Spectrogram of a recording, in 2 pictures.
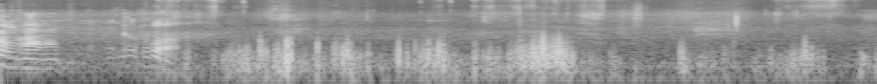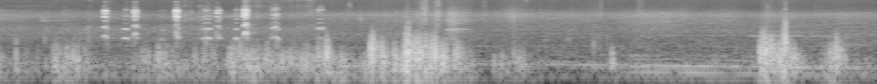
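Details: Enzo, an Akita, making funny sounds: irregular low grumbling and moaning bursts, a few drawn-out whining notes with clear harmonics, broken by short pauses, over faint rustling and outdoor background noise.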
